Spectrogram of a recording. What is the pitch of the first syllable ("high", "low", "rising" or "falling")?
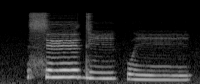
high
